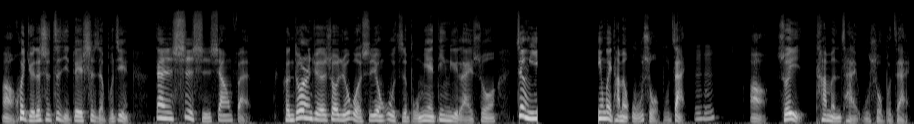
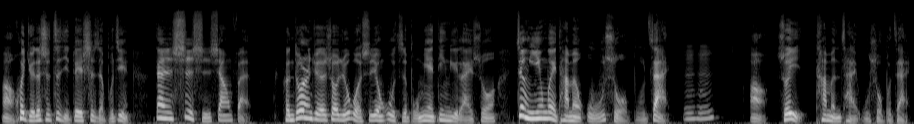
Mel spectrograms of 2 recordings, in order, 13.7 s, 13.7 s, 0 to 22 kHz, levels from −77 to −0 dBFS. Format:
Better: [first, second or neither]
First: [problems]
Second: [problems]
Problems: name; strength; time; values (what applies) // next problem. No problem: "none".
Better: second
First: audio freezing; at 8 s for 1 s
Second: none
